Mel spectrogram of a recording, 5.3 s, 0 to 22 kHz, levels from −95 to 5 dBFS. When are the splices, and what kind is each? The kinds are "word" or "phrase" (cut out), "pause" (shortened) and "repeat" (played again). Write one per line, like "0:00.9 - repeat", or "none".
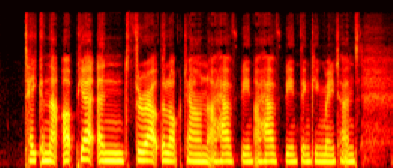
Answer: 0:03.4 - repeat

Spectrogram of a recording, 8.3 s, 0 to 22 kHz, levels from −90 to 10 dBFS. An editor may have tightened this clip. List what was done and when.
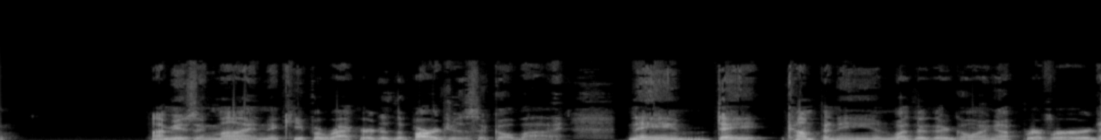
0:04.6 - pause

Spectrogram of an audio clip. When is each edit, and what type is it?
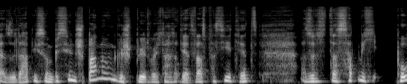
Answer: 0:01.8 - phrase

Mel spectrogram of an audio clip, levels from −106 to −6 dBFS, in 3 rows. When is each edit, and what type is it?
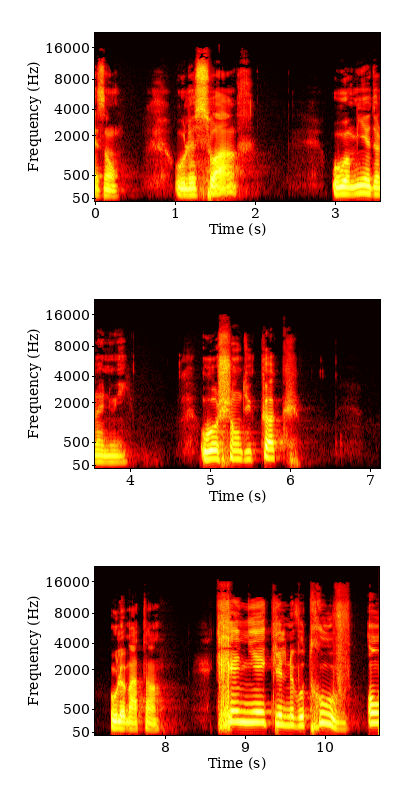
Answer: none

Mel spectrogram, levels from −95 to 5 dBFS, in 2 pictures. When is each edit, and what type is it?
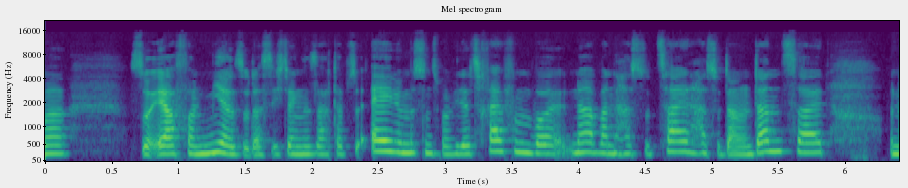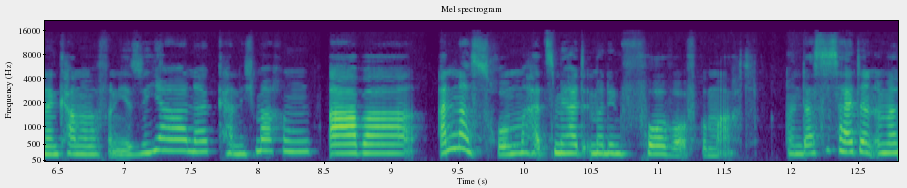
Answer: none

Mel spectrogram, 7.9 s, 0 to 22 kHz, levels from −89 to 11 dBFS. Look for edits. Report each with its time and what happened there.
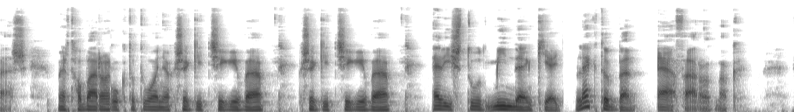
0:01.1 - word
0:03.0 - repeat
0:04.8 - word
0:05.6 - word

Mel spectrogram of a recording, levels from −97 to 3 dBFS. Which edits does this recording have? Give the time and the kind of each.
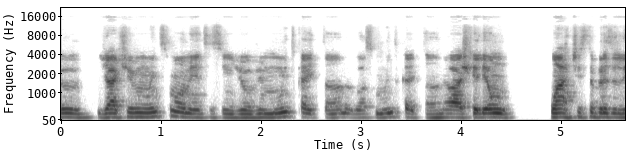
none

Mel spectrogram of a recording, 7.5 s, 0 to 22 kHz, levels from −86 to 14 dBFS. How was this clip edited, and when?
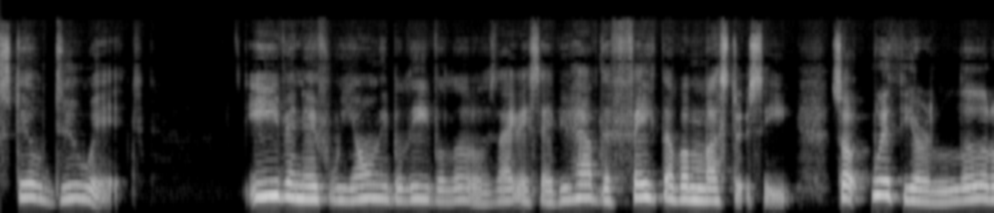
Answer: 0:06.5 - word

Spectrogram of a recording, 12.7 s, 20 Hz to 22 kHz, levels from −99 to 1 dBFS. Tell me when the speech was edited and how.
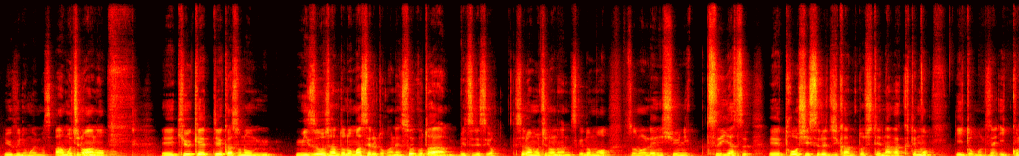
none

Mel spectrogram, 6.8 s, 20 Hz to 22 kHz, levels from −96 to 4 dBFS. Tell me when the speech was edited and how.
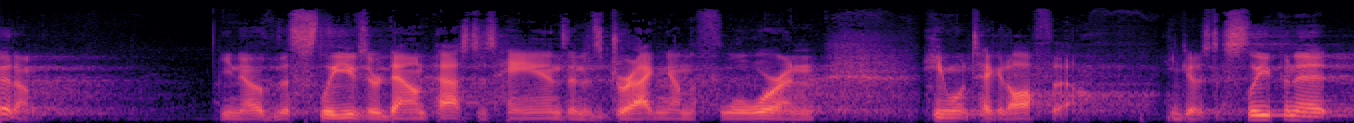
0:01.3 - word
0:04.6 - pause
0:05.8 - pause

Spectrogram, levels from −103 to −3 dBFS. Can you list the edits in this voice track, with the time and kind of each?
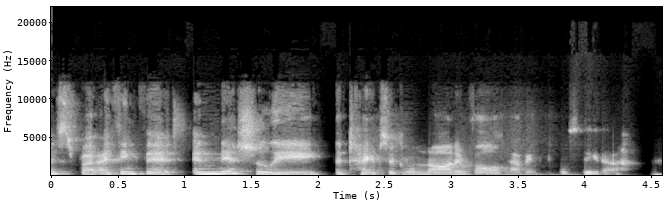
0:02.6 - word

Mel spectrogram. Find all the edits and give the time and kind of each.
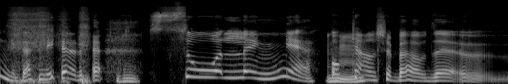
0:03.2 - pause

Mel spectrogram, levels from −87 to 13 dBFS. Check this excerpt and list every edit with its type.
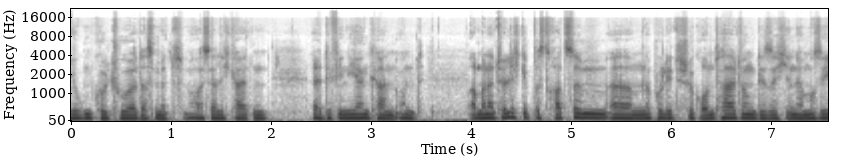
0:04.0 - word

